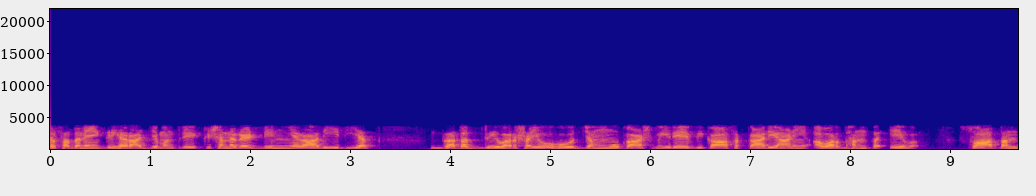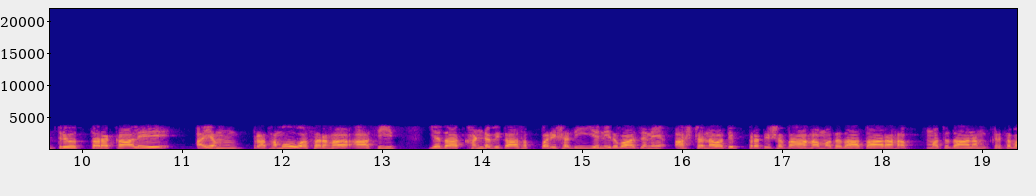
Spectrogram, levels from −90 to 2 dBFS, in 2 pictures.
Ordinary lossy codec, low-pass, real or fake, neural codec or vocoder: Opus, 16 kbps; 3.6 kHz; real; none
